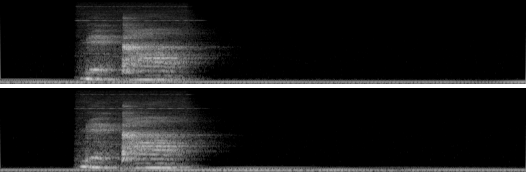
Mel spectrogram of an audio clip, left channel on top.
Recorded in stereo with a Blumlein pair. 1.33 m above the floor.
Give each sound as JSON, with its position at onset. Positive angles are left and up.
{"t": 0.7, "sound": "a child speaking", "azimuth_deg": -60, "distance_m": 1.2}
